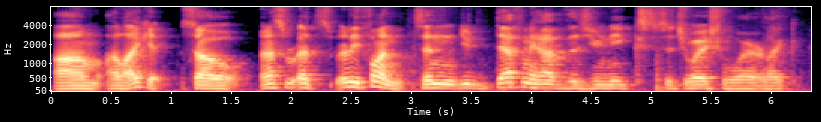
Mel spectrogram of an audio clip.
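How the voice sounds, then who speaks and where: A man talks loosely through story ideas, his sentences wandering and padded with filler words. His voice sits at an ordinary middle pitch. The room around him adds a noticeable echo. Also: normal speed, sharp tone. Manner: loose and rambling, full of "like" and "you know". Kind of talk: casual brainstorming chat. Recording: roomy echo.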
